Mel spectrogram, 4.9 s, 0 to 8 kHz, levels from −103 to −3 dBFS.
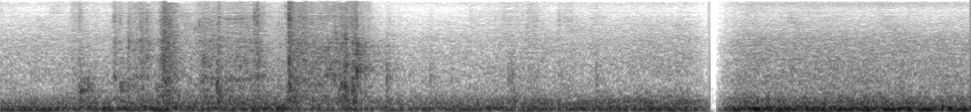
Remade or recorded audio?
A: recorded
